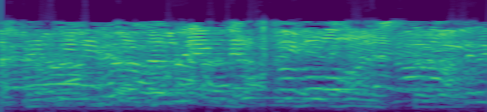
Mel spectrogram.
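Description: Several voices talking at once, crossing over one another in a heated exchange.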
